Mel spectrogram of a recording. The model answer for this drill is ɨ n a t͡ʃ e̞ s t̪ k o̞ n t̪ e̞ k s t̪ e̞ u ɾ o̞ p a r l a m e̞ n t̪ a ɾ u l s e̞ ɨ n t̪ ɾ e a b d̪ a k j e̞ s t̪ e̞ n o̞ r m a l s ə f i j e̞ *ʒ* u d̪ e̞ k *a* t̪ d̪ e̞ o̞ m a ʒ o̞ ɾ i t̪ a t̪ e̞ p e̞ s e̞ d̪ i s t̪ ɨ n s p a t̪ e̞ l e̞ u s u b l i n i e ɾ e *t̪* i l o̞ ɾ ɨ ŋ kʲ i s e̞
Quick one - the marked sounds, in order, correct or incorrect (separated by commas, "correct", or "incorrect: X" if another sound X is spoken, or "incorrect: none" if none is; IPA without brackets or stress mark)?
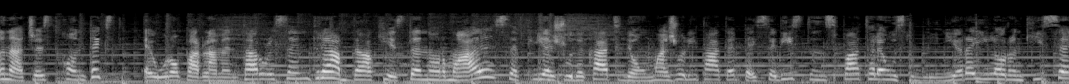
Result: correct, correct, incorrect: none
